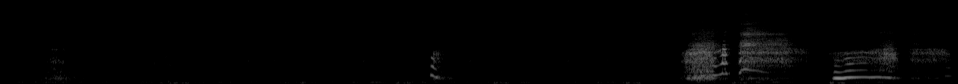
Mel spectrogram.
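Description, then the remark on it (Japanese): Soft, crackling fizz of foaming carbonated shampoo runs quietly throughout, broken by a few brief squishy bursts and a louder rush of foam near the end, with a breathy sound at the close. “以上にシュワシュワしてますね。泡立ちも普通のシャンプーと比べたらすっごくいい感じかも。”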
